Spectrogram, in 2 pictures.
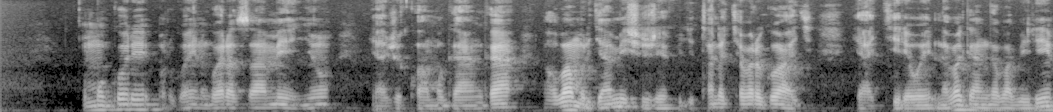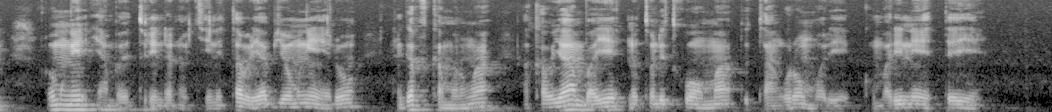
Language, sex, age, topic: Kinyarwanda, female, 18-24, health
